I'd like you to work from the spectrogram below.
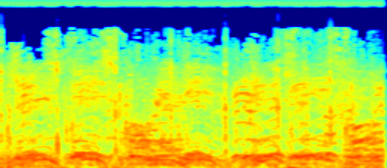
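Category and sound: crowd, crowd shouting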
